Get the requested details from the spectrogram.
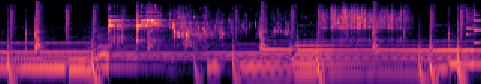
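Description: glasses clinking

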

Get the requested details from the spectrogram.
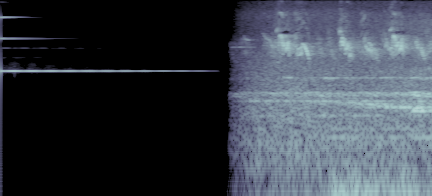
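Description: birds chirping

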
